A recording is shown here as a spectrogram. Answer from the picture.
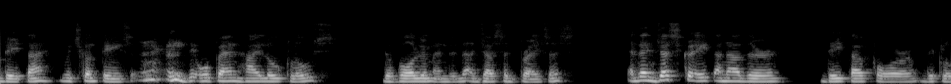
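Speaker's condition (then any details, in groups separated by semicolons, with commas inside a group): No condition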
